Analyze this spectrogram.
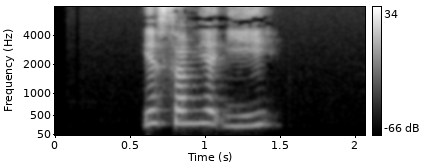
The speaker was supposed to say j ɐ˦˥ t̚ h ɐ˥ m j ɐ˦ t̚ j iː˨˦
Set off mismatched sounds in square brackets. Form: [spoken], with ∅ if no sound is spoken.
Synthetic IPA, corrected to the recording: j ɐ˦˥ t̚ [s] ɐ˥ m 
